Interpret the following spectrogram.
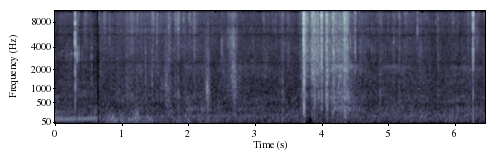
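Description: A laptop being struck in an attempt to smash it: one sharp hit just after the start, then about four seconds in a cluster of hard knocks and rattling, the loudest of them first. The blow knocks the lid off the laptop without breaking the screen.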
